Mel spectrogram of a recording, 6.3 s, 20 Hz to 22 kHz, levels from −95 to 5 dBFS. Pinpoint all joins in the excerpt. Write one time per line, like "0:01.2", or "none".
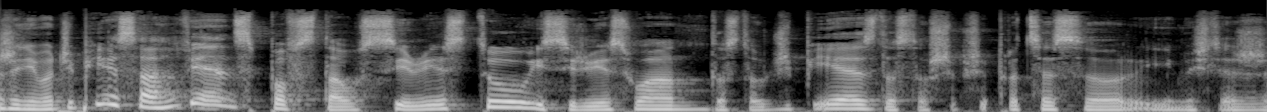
none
